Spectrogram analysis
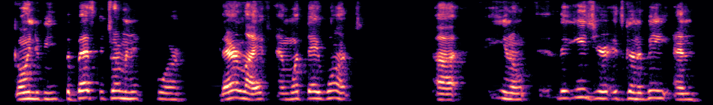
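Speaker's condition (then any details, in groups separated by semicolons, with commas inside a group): Spastic quadriplegic cerebral palsy; permanent wheelchair user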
